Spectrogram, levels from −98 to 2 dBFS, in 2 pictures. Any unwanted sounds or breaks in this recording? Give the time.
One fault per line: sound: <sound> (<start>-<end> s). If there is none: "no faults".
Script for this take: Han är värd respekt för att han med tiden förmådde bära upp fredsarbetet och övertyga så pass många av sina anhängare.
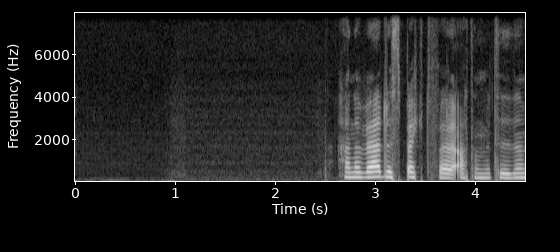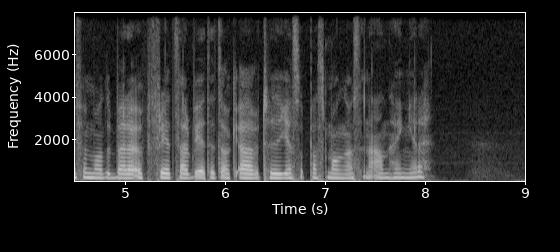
no faults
